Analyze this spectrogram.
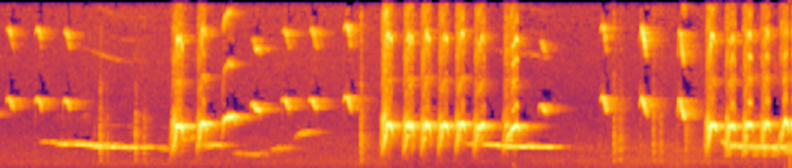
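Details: Shama song meant to draw replies from other shamas: a long downslurred whistle followed by bursts of high, rapidly repeated sharp notes, alternating with clear single whistles.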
